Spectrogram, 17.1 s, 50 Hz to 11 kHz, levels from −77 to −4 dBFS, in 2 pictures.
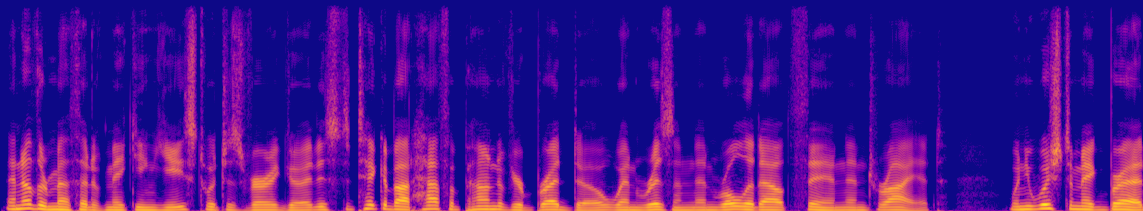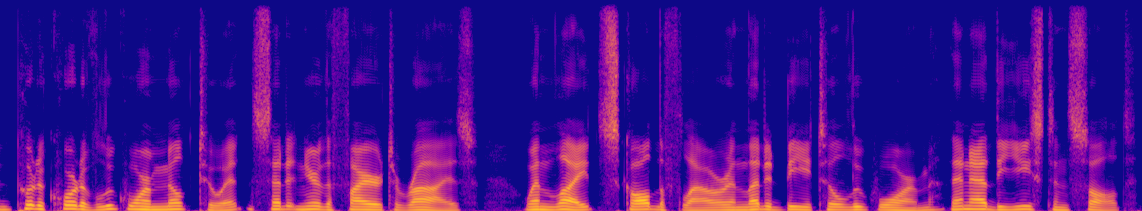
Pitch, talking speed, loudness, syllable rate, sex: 140 Hz, 230 wpm, -19 LUFS, 4.9 syllables/s, male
